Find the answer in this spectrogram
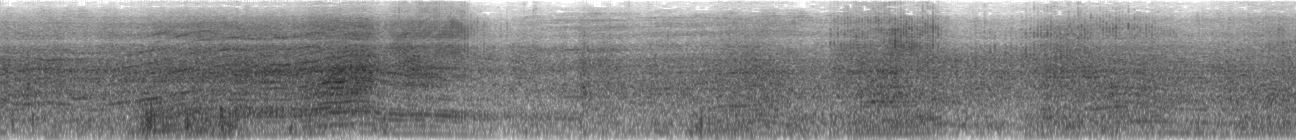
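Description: A Mini's engine revving up and down several times, out of sight, as the car comes onto the stunt course.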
